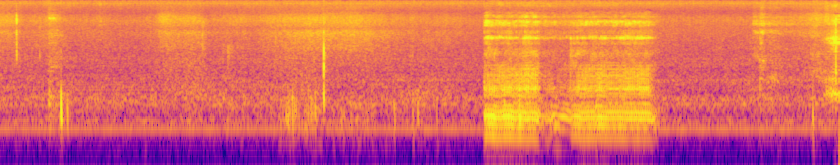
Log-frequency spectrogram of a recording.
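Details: Sleeping dog Rocky, whose snoring is likened to a person's, breathes quietly amid faint clicks before a loud, rasping snore swells for about two seconds with a short catch in the middle, then fades back to stillness.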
